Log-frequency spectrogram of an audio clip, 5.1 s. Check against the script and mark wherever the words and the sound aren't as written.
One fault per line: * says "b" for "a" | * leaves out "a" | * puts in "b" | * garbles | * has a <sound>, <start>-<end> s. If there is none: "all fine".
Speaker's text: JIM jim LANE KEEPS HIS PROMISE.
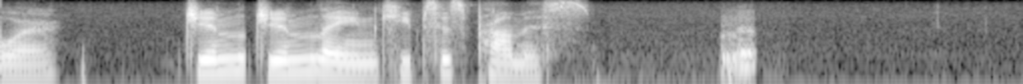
* has a laugh, 3.6-3.8 s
